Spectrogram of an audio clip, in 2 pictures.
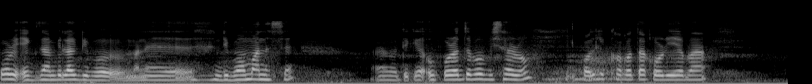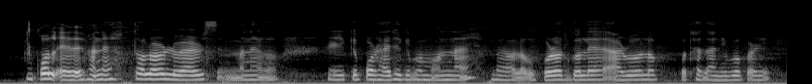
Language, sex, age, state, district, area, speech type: Assamese, female, 18-30, Assam, Darrang, rural, spontaneous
